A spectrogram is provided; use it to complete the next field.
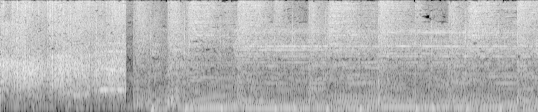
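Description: A short burst of audience applause, dense and fairly loud, lasts about a second before cutting abruptly to steady music that carries on to the end.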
